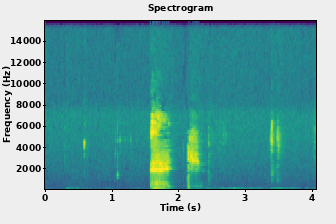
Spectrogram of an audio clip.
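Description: Quiet pause in a hypnotist's spoken induction, broken about halfway by one short, soft vocal sound from the hypnotist, followed by a few faint clicks.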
